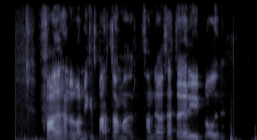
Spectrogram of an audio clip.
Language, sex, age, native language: Icelandic, male, 30-39, Icelandic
